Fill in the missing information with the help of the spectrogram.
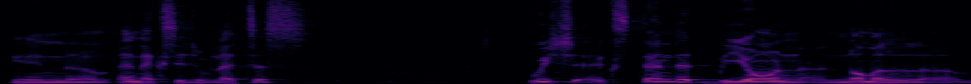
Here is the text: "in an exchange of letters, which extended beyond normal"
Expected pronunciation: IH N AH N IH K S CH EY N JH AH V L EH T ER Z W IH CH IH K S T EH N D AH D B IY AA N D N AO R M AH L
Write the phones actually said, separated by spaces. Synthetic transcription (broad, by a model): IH N AH N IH K S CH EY JH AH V L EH T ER S W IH CH IH K S T EH N D AH D B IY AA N N AO M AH L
